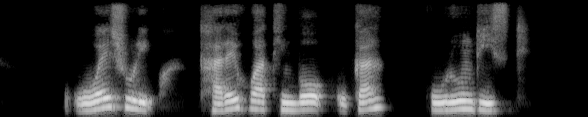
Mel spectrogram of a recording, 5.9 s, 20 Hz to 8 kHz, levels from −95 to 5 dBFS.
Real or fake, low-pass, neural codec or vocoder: fake; 7.2 kHz; codec, 24 kHz, 0.5 kbps, DualCodec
